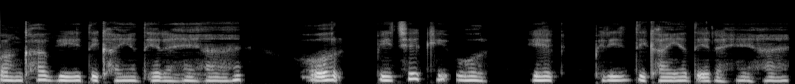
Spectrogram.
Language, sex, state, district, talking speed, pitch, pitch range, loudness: Hindi, female, Jharkhand, Garhwa, 120 wpm, 185 Hz, 175-195 Hz, -18 LUFS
